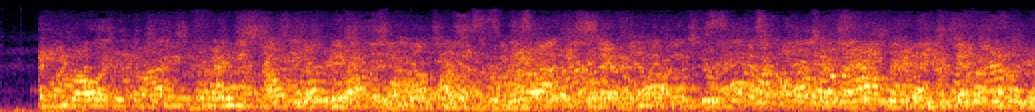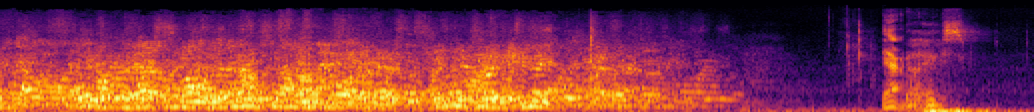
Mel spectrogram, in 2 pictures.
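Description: A steady wash of overlapping crowd chatter, many voices talking at once with no single speaker standing out, holding an even loudness for about thirteen seconds before fading, followed by a brief thump.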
